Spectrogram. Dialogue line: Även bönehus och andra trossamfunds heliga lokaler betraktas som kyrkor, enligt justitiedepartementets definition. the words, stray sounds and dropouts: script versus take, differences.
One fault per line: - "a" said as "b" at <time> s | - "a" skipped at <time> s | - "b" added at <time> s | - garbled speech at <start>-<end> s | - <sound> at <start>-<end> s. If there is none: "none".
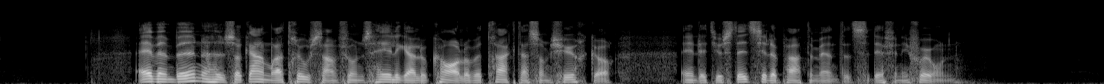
none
